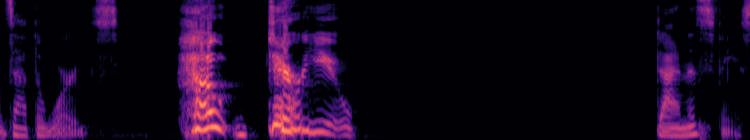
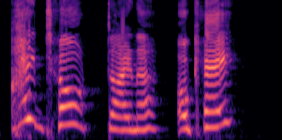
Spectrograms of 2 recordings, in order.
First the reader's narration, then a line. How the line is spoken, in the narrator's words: Artemis shouts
